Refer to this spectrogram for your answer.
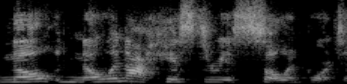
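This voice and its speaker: Woman with a Caribbean accent, fairly high-pitched and bright and sharp in tone, at a fairly slow pace with ordinary pitch variation. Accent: Caribbean island. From US Virgin Islands (Saint Thomas). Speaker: therapist. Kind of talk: interview.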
